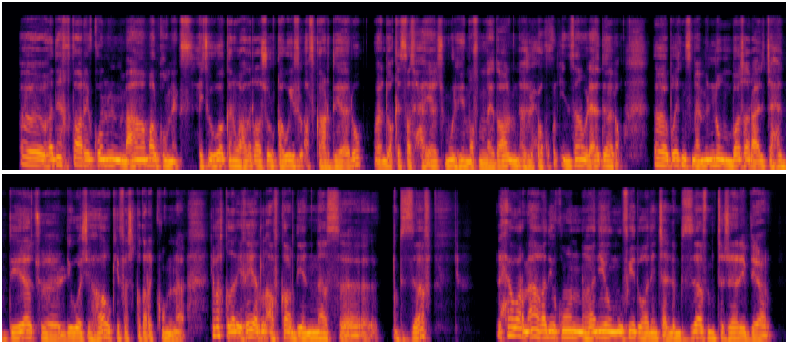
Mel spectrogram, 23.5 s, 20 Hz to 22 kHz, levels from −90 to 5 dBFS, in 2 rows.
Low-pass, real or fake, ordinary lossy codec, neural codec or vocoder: 14.4 kHz; fake; AAC, 96 kbps; autoencoder, 48 kHz, 128 numbers a frame, DAC-VAE, trained on Japanese speech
